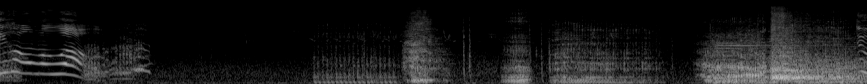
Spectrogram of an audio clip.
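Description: A cartoon saber-toothed cat growling and snarling, then breaking into a loud roar about seven seconds in. The clip opens with a short gliding vocal cry from a character.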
